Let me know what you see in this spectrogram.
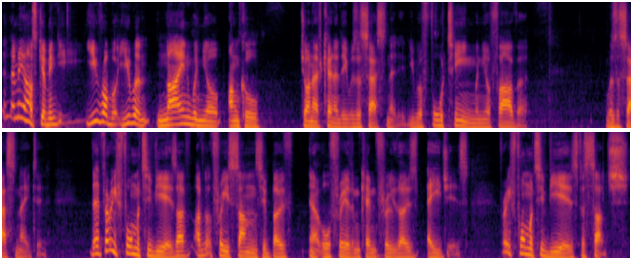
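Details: Adult male speaker; normal speech.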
